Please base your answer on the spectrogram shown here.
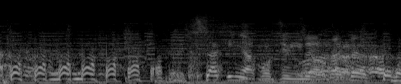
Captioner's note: laughs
